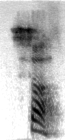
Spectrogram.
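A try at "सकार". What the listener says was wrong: Sakara. You have to say Sakara, not Sa.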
